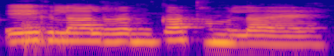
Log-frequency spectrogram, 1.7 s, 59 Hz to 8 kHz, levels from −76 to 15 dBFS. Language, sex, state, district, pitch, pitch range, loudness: Hindi, female, Uttar Pradesh, Shamli, 215 Hz, 185-230 Hz, -14 LUFS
